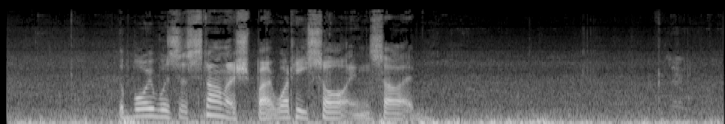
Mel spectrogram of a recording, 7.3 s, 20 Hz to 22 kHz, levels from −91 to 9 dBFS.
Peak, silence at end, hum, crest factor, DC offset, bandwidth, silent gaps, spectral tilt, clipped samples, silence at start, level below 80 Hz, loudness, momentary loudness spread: 0 dBFS; 0 s; none; 20 dB; under 0.1%; 16.5 kHz; none; -4.5 dB/octave; under 0.1%; 0.1 s; -26 dBFS; -20 LUFS; 15 LU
